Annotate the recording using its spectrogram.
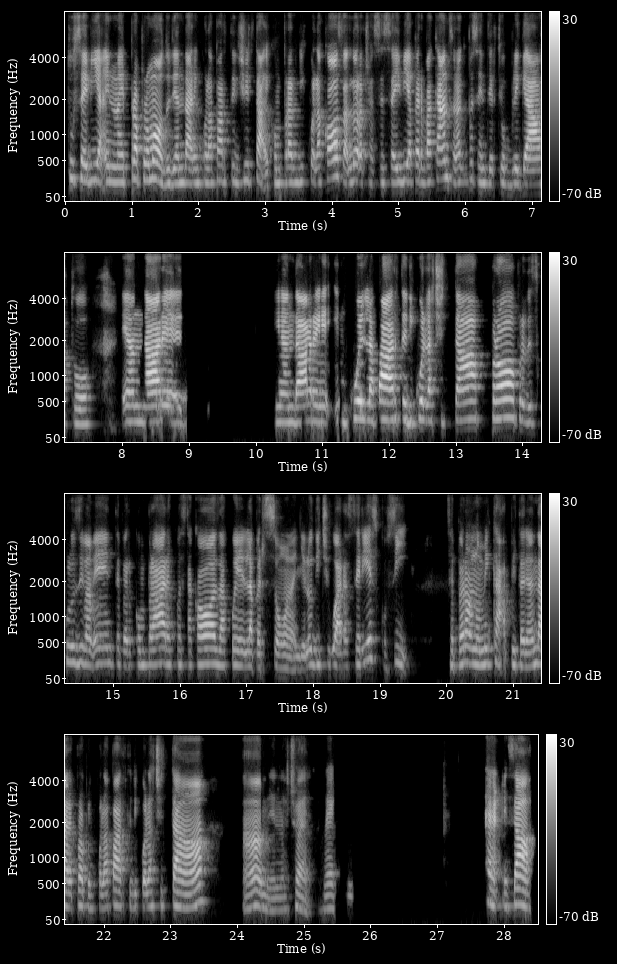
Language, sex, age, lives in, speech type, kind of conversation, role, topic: Italian, female, 40-44, Germany, conversation, podcast, guest, Come reagisci quando qualcuno non rispetta i tuoi limiti?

